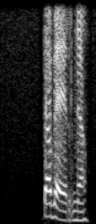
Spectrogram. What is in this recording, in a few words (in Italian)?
"Taverna", MESSAGGI VOCALI; Bentel; BLE320; Audio BGS220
